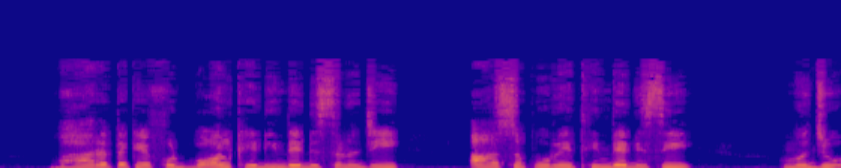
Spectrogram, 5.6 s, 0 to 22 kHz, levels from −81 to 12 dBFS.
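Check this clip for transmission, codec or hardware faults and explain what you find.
One codec fault runs through the whole clip. It is plainly audible. The sound matches Vorbis compression, likely at a low setting, which fits a bitrate around 33 kbps. Nothing reaches above 14.2 kHz. At this quality the encoder keeps a smooth spectral envelope but quantises the upper detail coarsely. That detail turns into noise of similar energy. The speech sounds hissy and grainy. Tones are roughened, and consonant attacks are smeared.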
